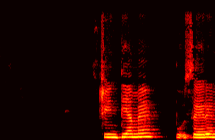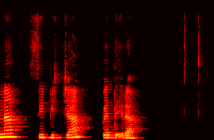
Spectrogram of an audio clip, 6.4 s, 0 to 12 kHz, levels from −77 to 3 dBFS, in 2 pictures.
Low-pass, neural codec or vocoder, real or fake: 10.8 kHz; none; real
